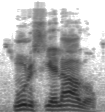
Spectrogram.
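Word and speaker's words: Murciélago: Try to say it like in French, but it's actually Murcielago.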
